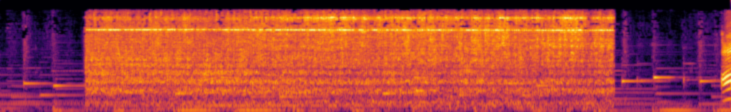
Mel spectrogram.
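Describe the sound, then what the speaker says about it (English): A helicopter's rotor thumps and engine roar fill several seconds at close range, starting and stopping abruptly between brief musical notes. "H is for helicopter"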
